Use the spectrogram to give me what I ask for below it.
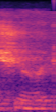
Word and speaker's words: Sherrick: Her dad was his cousin, and she knew it was Sherrick. She was pretty sure she knew it was Sherrick because her maiden name was Sherrick. So that's the way it's pronounced.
